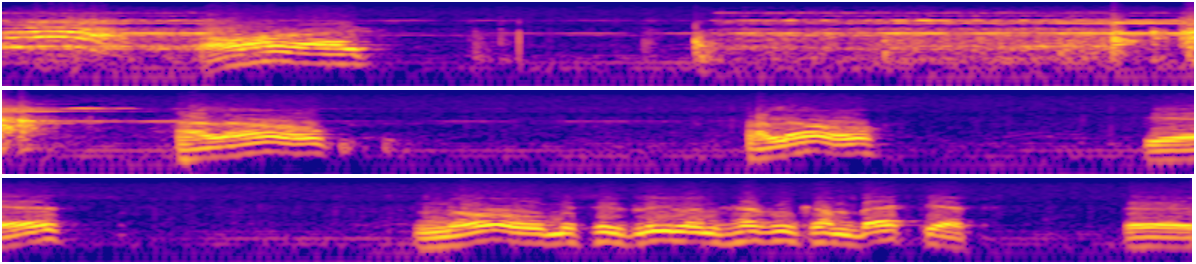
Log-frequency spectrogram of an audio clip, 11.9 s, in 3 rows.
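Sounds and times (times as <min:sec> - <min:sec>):
telephone ringing with a high metallic bell tone: 0:00.0 - 0:07.1
speech: 0:00.7 - 0:01.4, 0:04.6 - 0:05.2, 0:06.4 - 0:07.0, 0:07.8 - 0:08.2, 0:09.3 - 0:11.8.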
